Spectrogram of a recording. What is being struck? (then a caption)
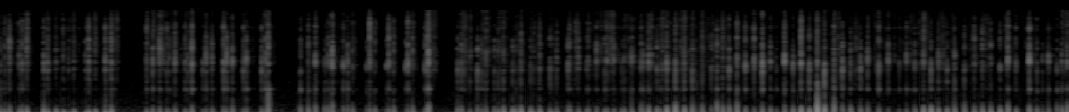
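Small hollow wooden box. A small, light-coloured hollow wooden box with open ends is held beside the mic and tapped very fast with fingertips. The result is a dense, rapid stream of short, dull, knocking taps that are mostly low and boomy, with only a little bright clatter. The taps stop briefly a few times before picking up again.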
